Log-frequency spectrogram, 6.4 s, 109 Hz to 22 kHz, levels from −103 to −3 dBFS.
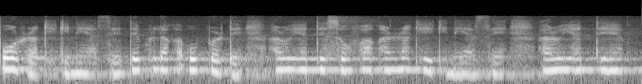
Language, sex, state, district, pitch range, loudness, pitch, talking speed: Nagamese, female, Nagaland, Dimapur, 215-275 Hz, -20 LUFS, 265 Hz, 140 wpm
